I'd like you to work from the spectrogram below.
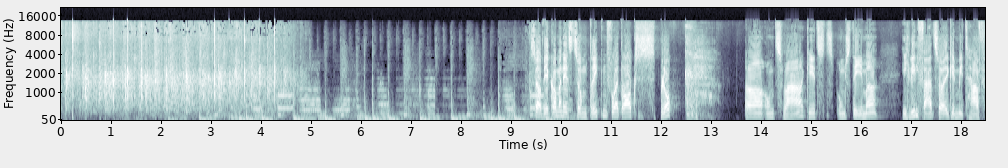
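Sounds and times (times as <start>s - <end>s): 
audience applauding a speaker: 0.0s - 4.8s
rhythmic music jingle: 2.2s - 10.8s
speech: 9.5s - 12.3s, 13.7s - 18.4s.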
